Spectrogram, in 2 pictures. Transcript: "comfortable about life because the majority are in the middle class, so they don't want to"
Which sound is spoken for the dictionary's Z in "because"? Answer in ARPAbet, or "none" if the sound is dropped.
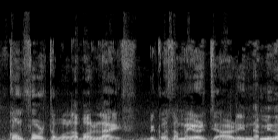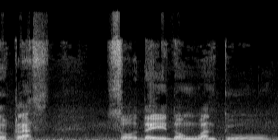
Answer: S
